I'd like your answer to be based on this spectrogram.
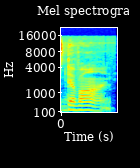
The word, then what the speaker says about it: Devonne: So Vonne is pretty much my first name is Devon. It's spelled D-E-V-O-N-N-E.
